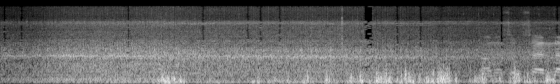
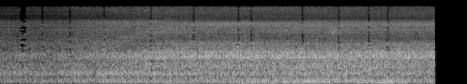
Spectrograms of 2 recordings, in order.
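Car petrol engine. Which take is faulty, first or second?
first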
